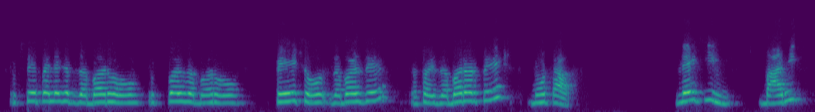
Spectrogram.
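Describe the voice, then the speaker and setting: High-voiced woman teaching Quran recitation. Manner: explains step by step, often checks with "theek hai"; recites Arabic words slowly and drawn out as examples. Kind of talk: online tajweed lesson. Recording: tinny phone-line sound.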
